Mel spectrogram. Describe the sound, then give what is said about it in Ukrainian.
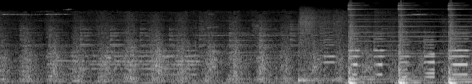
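A suburban passenger train departs from a station platform with a steady hiss and rumble, followed by three loud metallic clanks near the end. “Першої колії відправляється приміський потяг зі сполученням Кременчук-Полтава.”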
